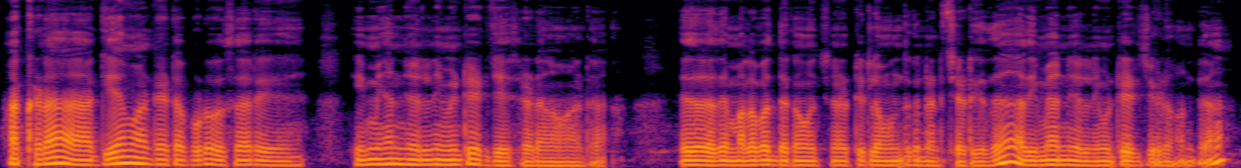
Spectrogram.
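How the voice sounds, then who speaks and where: A man's voice: low voice, steady tone, fast, mellow. A man giving sarcastic, mocking commentary in a show review, often mimicking the people he talks about. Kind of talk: casual commentary.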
